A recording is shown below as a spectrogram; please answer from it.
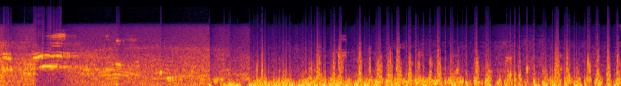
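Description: Busy market background noise. From about two seconds in, rapid irregular crackling and knocking close to the microphone is the loudest sound.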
